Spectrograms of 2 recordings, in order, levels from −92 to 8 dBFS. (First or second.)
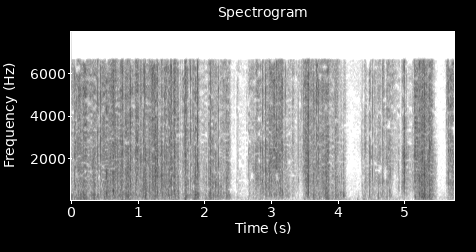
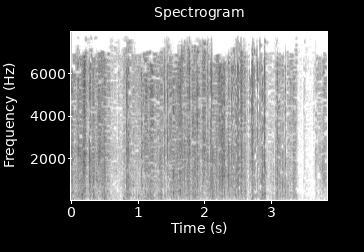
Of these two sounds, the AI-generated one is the first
